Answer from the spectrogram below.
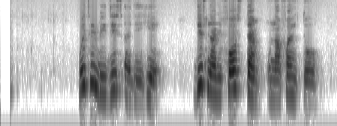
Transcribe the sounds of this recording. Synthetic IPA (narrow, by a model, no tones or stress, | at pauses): wetĩnbidisadehie | disnadifɔstãmunafato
